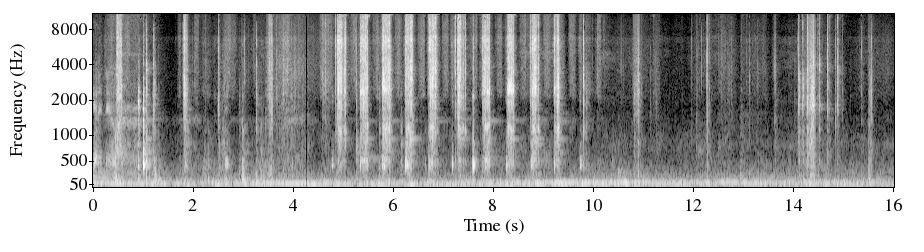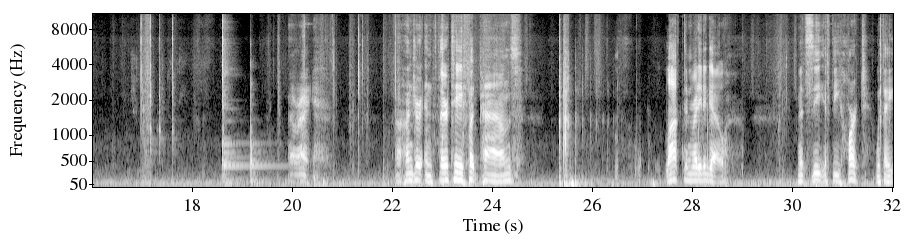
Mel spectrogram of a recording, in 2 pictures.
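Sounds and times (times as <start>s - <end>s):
torque wrench ratchet clicks: 4.8s - 9.9s.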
